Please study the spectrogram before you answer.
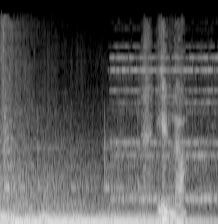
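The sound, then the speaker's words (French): A telephone rings, its bright, high, repeated ringing tones coming in about halfway through over a steady low drone. “Et là, le téléphone se met à sonner.”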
